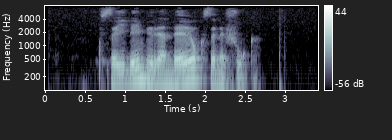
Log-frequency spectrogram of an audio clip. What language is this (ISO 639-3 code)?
dav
